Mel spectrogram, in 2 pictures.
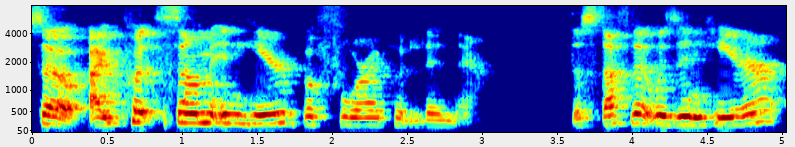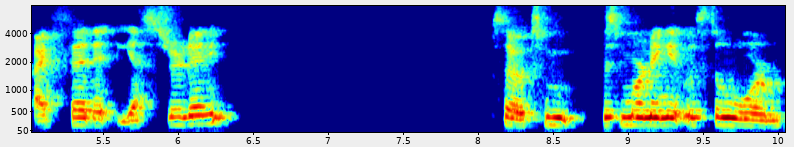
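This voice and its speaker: The speech moves at a fairly slow pace with long, frequent pauses. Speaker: home baker and blogger. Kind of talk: casual cooking livestream. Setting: home kitchen. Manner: loud.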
